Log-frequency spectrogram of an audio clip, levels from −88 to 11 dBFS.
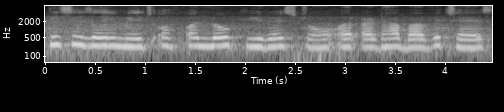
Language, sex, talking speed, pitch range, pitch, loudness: English, female, 175 wpm, 220-245 Hz, 230 Hz, -13 LUFS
